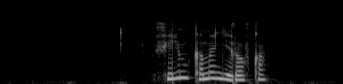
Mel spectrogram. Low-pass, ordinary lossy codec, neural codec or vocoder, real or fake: 7.2 kHz; none; autoencoder, 48 kHz, 128 numbers a frame, DAC-VAE, trained on Japanese speech; fake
